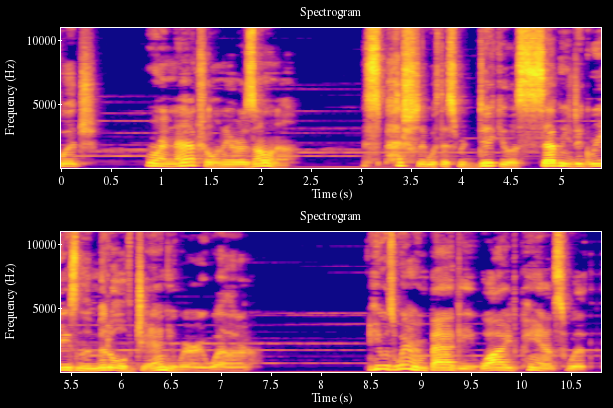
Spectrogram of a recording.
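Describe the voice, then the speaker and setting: A woman tells a first-person story as a narrator, with a middling pitch. Her delivery is conversational and measured, and music plays behind her voice. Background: background music.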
